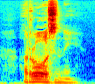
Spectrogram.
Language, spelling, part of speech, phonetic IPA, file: Belarusian, розны, adjective, [ˈroznɨ], Be-розны.ogg
- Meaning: different, various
